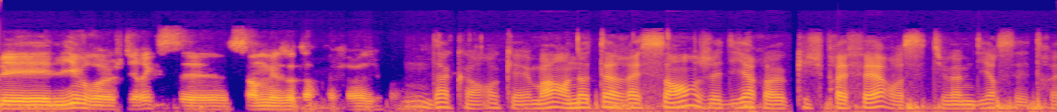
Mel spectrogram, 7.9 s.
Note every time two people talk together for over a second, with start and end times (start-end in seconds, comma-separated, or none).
none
